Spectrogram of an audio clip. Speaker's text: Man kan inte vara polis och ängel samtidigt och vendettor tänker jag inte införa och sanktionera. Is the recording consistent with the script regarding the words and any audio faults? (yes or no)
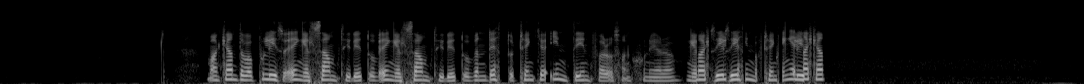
no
